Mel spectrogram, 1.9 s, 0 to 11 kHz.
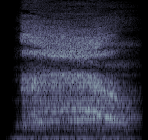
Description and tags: A painful lizard scream.
Recorded into Pro Tools with an Audio Technica AT 2035 through the Digidesign 003's preamps. Pitch shifted, EQ'd and layered with itself for character.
